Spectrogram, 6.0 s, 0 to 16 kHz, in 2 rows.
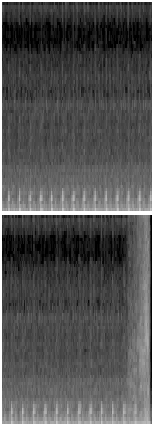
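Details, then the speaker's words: BMW E39 540 V8 at idle and light rev: sharp, even tick about four to five times a second that rises with revs; owner suspects stuck valve or vacuum-like sound, not metal on metal, cause unknown. "and to me it sounds like it could be like a stuck valve or something like that because it almost sounds like a choke it doesn't sound metal on metal that it sounds like a vacuum"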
